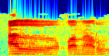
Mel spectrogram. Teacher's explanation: Al dibaca dengan idhar, dibaca dengan jelas. Ya. Idhar pada al disebut dengan idhar qomari. · Term: idhar qamari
